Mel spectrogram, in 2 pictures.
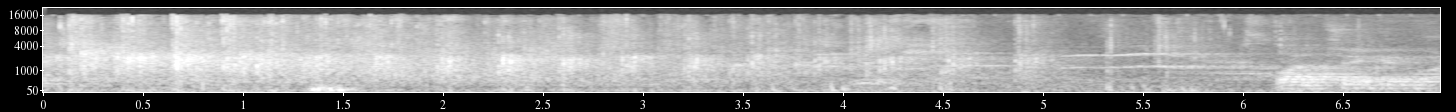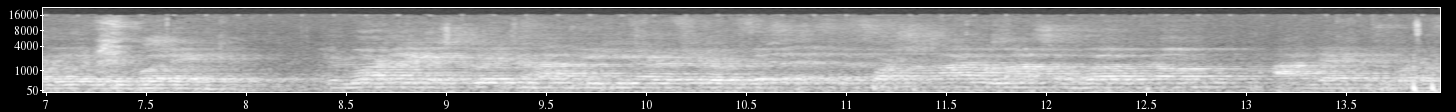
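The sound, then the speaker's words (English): Applause and clapping from an audience welcoming a pastor to the stage, a dense steady patter for about six seconds before music comes in and continues to the end. “Let's give it up for Aaron.”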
